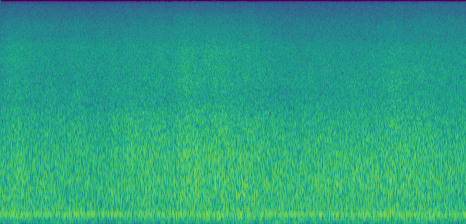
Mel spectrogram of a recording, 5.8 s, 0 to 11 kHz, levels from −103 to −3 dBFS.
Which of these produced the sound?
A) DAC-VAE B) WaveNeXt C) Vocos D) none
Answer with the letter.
D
